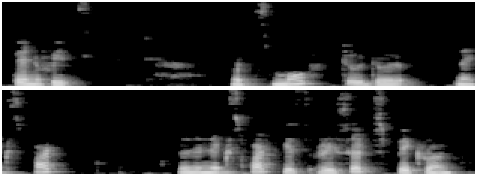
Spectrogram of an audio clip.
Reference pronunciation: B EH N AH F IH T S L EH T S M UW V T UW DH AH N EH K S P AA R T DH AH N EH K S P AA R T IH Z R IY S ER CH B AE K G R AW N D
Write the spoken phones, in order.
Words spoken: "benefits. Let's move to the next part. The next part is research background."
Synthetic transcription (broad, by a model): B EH N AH F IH T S L EH T S M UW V T UW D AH N EH K S P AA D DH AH N EH K S P AA R T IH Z R IY S ER CH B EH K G R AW N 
